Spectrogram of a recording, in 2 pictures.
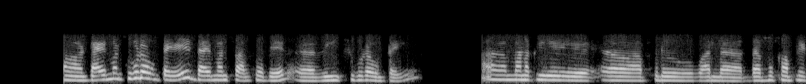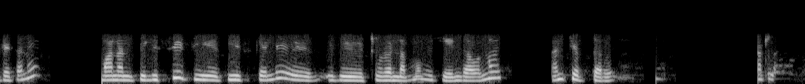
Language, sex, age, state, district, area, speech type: Telugu, female, 60+, Telangana, Hyderabad, urban, conversation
